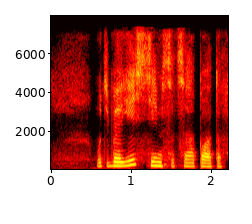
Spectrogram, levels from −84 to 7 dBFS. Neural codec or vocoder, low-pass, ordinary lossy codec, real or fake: none; 7.2 kHz; AAC, 48 kbps; real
